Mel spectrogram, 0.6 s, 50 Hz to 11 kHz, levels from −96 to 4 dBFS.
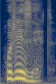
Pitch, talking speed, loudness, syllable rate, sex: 220 Hz, 305 wpm, -15 LUFS, 6.7 syllables/s, female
